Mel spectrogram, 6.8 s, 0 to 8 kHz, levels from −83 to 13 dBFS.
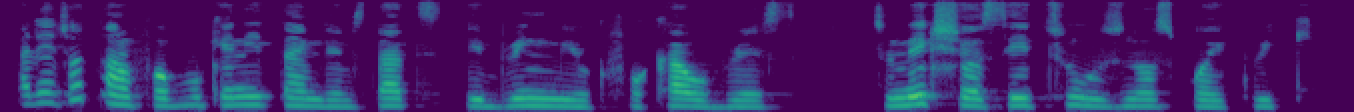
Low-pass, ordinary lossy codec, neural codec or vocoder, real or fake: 7.2 kHz; none; none; real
